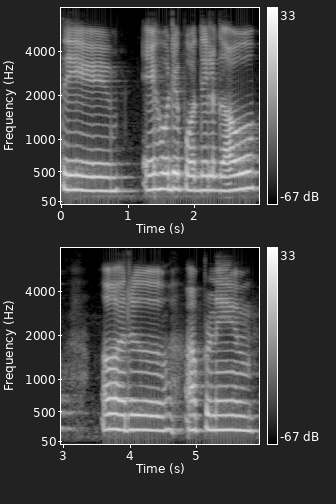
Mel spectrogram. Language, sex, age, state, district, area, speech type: Punjabi, female, 18-30, Punjab, Tarn Taran, rural, spontaneous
